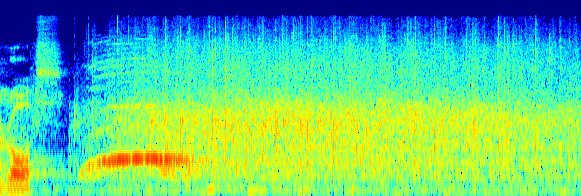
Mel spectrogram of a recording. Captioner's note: audience applauding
